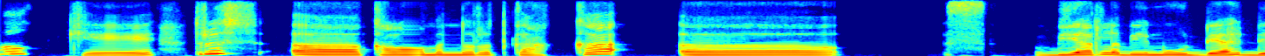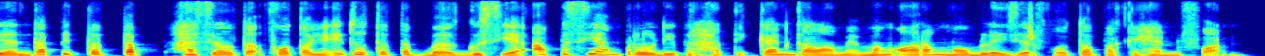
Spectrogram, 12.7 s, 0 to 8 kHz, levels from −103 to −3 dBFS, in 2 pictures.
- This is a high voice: Yes, high, 225 Hz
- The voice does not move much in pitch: No, average, 3.1 semitones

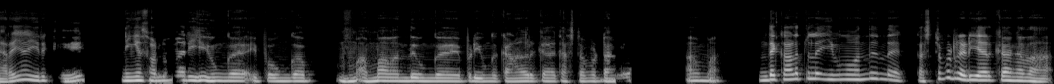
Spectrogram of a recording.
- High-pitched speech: No, medium, 165 Hz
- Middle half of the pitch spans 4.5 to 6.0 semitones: Yes, average, 4.8 semitones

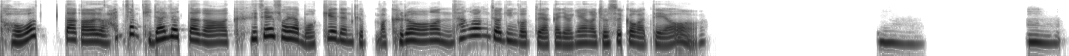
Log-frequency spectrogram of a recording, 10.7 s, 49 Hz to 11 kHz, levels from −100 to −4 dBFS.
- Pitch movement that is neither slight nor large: No, wide, 6.7 semitones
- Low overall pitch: No, high, 200 Hz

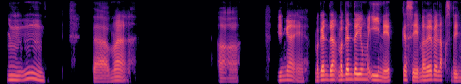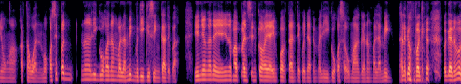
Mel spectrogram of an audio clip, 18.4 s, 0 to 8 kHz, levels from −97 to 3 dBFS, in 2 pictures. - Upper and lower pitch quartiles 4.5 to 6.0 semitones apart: Yes, average, 5.1 semitones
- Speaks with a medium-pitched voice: Yes, medium, 145 Hz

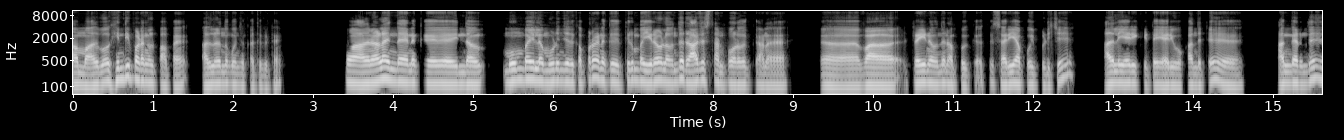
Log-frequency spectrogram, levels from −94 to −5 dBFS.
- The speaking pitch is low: Yes, low, 125 Hz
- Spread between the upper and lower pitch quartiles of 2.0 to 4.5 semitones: Yes, average, 3.5 semitones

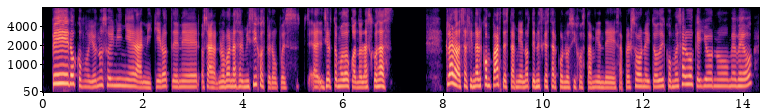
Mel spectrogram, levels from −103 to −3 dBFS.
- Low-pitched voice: No, high, 215 Hz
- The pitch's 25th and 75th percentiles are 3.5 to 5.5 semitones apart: No, average, 3.1 semitones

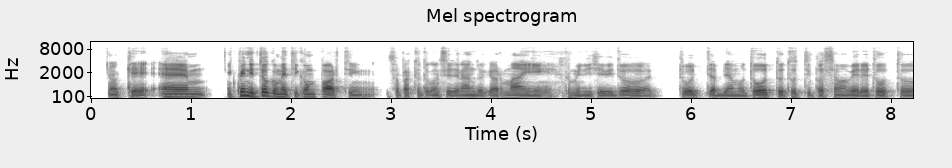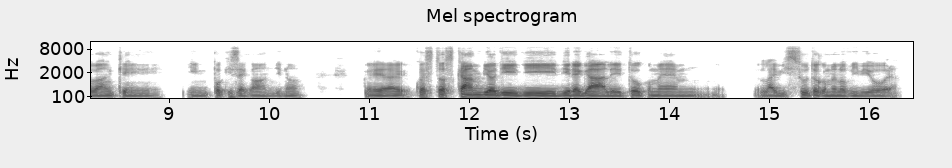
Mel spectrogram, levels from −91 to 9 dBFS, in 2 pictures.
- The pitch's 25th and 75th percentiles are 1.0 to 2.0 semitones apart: No, narrow, 2.4 semitones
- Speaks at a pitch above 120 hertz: No, very low, 90 Hz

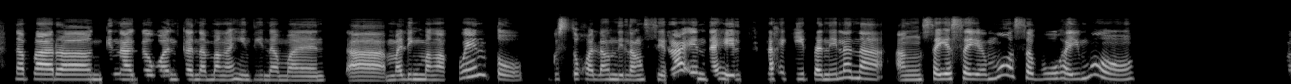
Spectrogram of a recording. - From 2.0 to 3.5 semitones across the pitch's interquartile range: Yes, narrow, 2.6 semitones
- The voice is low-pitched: No, high, 230 Hz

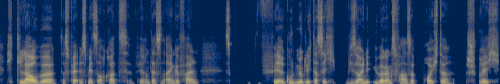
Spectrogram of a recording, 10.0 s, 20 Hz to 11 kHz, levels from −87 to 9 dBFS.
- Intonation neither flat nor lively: No, narrow, 1.8 semitones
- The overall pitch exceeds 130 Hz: No, low, 120 Hz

